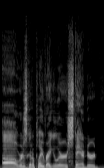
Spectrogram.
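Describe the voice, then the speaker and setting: A man's voice: a little high, animated, brisk, fairly bright tone, slight background noise. Sniffly young man rambling casually. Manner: rambling, chatty. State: sniffly from allergies. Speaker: let's play host. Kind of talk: casual gameplay commentary.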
